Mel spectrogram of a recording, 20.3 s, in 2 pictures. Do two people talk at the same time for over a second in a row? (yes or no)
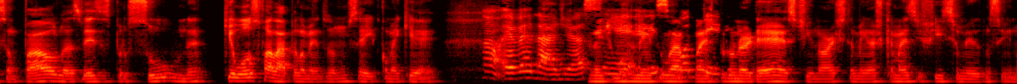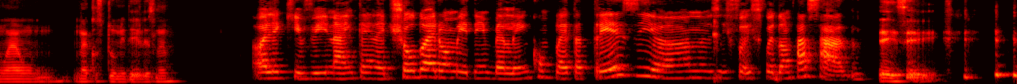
yes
